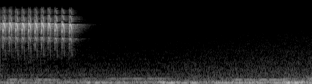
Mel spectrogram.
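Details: Pelatuk Sampit singing in lively form in the fast, tight "tembakan" style: a burst of about eleven sharp, very high notes in rapid, even succession lasting under a second, followed by only a low background hum.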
